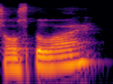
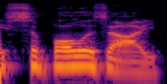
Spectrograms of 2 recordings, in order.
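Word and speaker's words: Szoboszlai: They've got kind of a couple of players who, Dominic's, I think it's Sosbolai. I think I'm saying that. I always say it wrong, and I always say Sabolazai, which is wrong.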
